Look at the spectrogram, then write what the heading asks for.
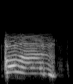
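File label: French trick mood low; War Thunder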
